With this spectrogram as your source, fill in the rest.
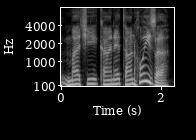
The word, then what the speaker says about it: Matikanetannhauser: Oh, it is Machi Ketan Hoa. So, I've been saying it wrong.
